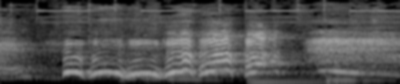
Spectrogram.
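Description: A person laughing: a quick run of about eight 'ha' pulses in a second, then a breathy exhale near the end.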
